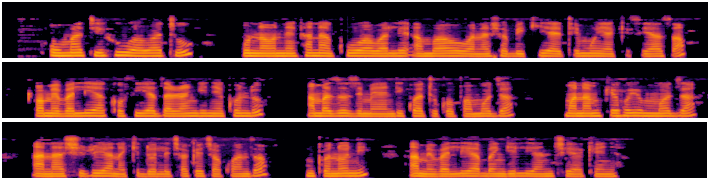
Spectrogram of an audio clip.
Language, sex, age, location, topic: Swahili, female, 25-35, Kisumu, government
